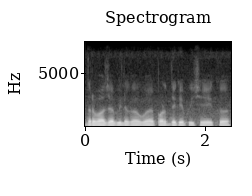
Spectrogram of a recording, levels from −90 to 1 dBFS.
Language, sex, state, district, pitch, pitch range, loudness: Hindi, male, Chandigarh, Chandigarh, 120 Hz, 115-120 Hz, -14 LUFS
